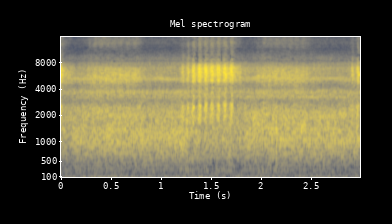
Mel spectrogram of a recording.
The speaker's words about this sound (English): Now, I was trying to think about sounds that I really like, and I sure like the sounds of katydids and cicadas during the summer.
